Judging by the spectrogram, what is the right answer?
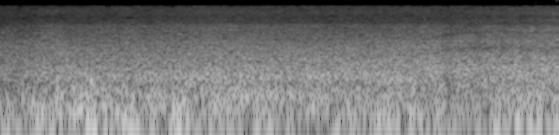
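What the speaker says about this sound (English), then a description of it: "here's the beautiful waves of Lake Michigan, Oak Street Beach, Chicago, Illinois" Waves of Lake Michigan at Oak Street Beach, Chicago, in November, washing in as a steady, close wash of surf with constant wind rumble on the microphone and no talk.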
